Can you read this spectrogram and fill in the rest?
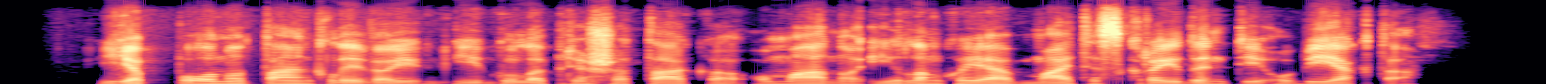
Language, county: Lithuanian, Klaipėda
